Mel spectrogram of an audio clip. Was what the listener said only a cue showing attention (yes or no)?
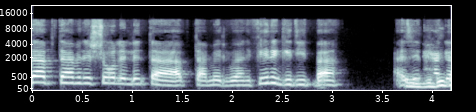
no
